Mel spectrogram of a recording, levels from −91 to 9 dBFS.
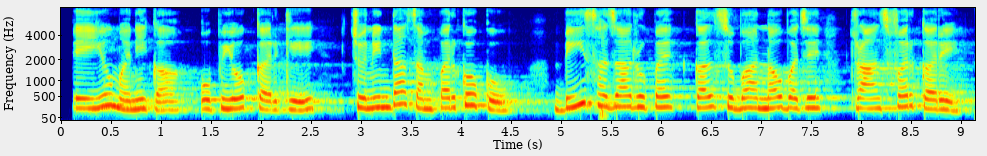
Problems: echo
